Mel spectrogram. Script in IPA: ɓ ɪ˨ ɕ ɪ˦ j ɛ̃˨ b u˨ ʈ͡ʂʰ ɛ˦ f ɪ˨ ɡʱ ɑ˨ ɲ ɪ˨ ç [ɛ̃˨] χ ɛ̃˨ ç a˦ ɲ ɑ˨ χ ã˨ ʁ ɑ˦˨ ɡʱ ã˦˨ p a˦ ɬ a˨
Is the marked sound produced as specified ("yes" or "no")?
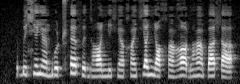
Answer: yes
